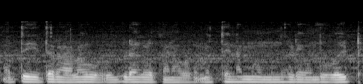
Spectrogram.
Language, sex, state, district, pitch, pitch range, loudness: Kannada, male, Karnataka, Koppal, 110 Hz, 110-115 Hz, -17 LUFS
